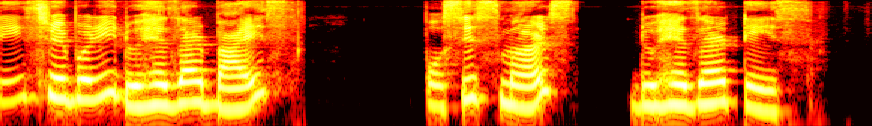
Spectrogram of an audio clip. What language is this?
Assamese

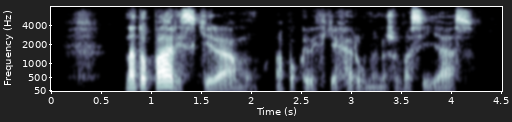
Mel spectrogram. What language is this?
Greek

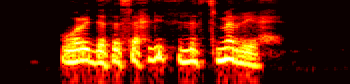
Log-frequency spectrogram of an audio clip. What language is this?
Kabyle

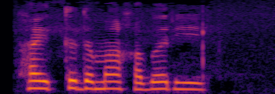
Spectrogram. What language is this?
Pashto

